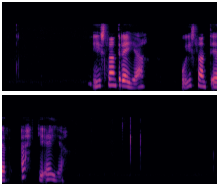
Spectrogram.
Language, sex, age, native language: Icelandic, female, 40-49, Icelandic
